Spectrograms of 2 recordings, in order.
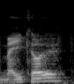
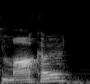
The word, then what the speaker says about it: Marco: so many people that it's not mako it's marco which is correct but you know us australians don't know how to pronounce anything yeah you thought americans saying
